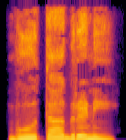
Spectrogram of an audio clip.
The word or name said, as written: ಭೂತಾಗ್ರಣಿ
